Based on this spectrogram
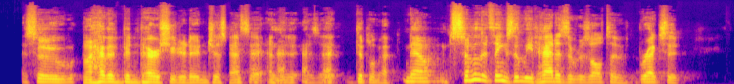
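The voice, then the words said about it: American New York accent. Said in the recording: “You hear from my accent, I'm American from New York, the New York area.”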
